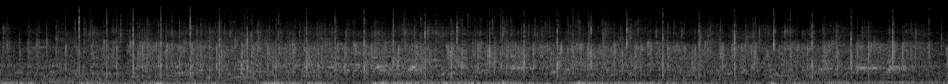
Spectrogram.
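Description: Audience applauding: a steady, dense patter of many hands clapping that swells just after the start and fades near the end.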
